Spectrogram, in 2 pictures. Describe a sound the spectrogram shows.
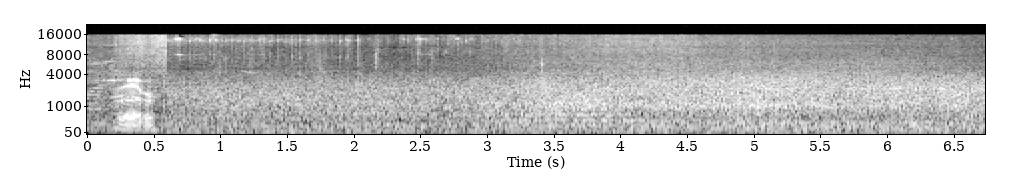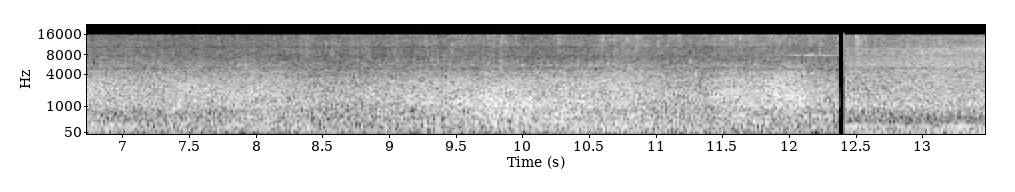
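A jet plane roars steadily overhead.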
